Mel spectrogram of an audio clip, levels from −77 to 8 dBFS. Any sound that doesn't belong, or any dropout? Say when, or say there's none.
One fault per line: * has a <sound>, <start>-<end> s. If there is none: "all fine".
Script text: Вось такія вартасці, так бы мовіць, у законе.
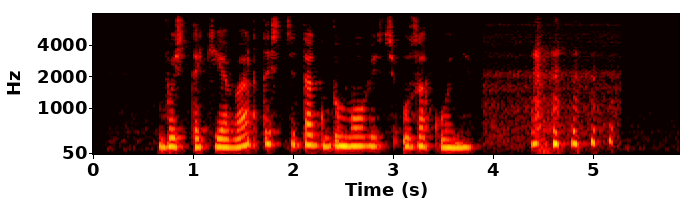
* has a laugh, 4.4-5.2 s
